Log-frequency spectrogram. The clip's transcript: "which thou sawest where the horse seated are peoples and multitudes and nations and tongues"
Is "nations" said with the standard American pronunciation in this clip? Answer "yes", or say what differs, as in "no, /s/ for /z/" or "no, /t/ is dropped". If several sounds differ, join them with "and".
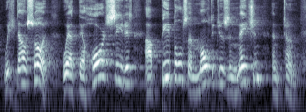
no, /z/ is dropped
